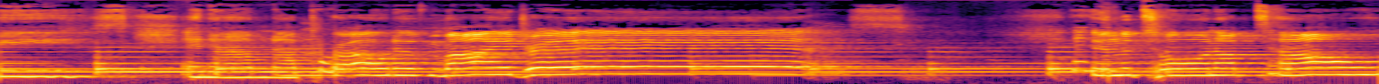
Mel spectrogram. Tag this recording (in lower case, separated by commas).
music, female singing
